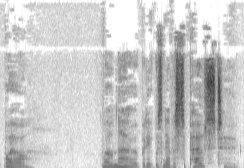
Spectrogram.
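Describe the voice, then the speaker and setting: A woman's voice: sits low, sing-song, unhurried, darkish tone, slightly rough, heavily acted. An actress playing a lonely, wistful housewife narrating her own story in a radio drama, confiding and understated. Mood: quiet, defensive.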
